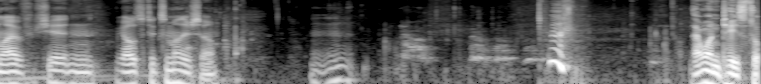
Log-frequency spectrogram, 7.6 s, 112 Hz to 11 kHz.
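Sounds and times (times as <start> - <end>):
speech: 0.0 - 2.4, 3.2 - 3.6, 5.5 - 5.9, 7.0 - 7.5
dog whining and yelping: 4.0 - 5.6.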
